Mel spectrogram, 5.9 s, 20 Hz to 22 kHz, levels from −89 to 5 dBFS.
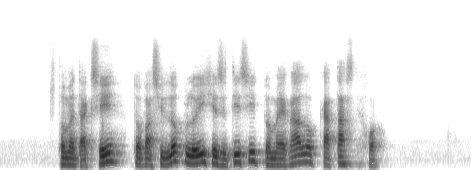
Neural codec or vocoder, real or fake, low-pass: codec, 24 kHz, 0.5 kbps, DualCodec; fake; 9.9 kHz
